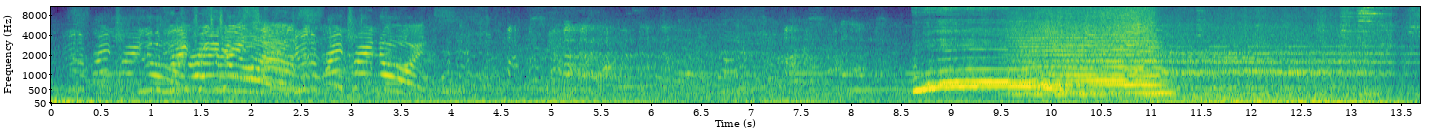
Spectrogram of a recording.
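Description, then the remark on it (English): A loud whistled imitation of a freight train horn bursts in partway through, a sustained chord-like blast lasting a few seconds over a rumbling background, after softer voices and sounds. “He could make a whistle like a freight train sound just like you were standing next to a freight train.”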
